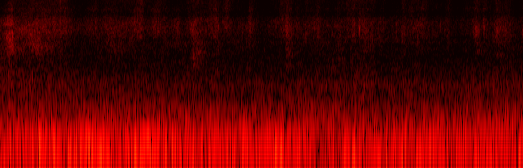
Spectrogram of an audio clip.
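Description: Faint rubbing of oiled hands stroking over a newborn baby's back during a massage, with a steady low hum underneath.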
